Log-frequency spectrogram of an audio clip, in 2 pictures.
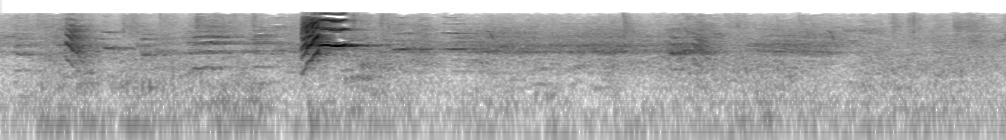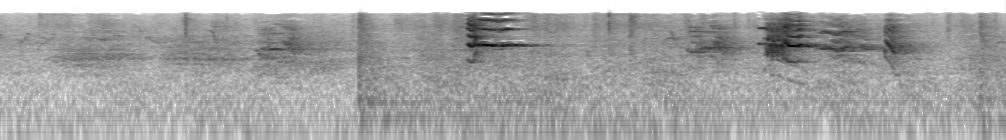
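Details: Alexandrine parakeet giving a few loud, harsh squawks spaced several seconds apart, with quieter chattering between them over a soft background.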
